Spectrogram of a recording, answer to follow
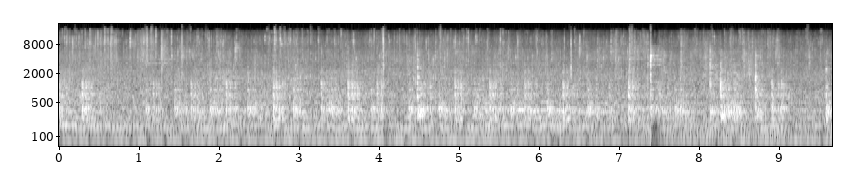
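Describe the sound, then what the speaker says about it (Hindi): An egg frying in hot ghee makes a dense, continuous crackling sizzle, loud and close, with scraping stirring sounds through it. "अंडे को अच्छे तरीके से अब फ्राई करेंगे।"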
